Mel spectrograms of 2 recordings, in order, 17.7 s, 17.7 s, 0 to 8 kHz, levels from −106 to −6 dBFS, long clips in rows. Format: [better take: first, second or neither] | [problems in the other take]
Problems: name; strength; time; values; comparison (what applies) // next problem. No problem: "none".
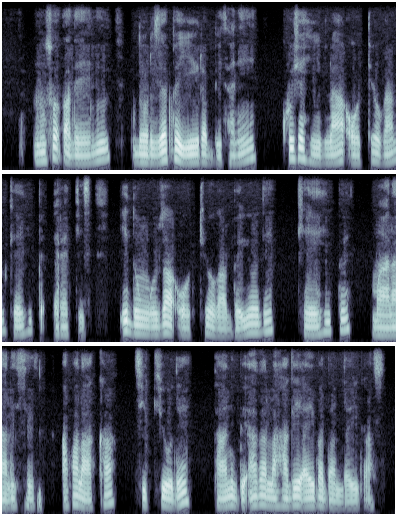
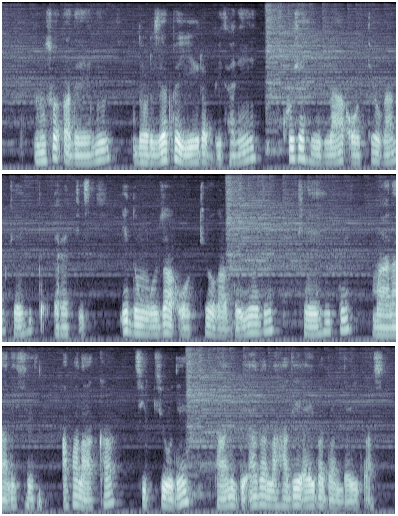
first | background sound (Crash cymbal); 18 dB below the speech // room echo; dies away in 0.4 s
